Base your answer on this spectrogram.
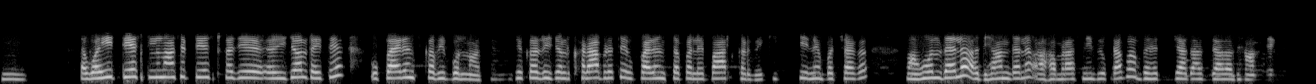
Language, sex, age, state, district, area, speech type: Maithili, female, 18-30, Bihar, Purnia, rural, conversation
